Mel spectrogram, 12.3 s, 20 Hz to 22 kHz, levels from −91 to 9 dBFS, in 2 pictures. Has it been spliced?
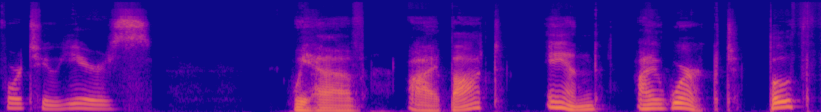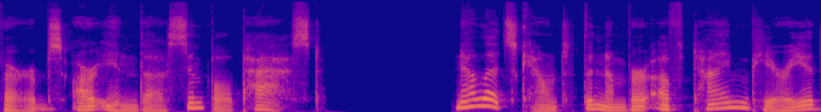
yes; 2 cuts; at 2.0 s, 5.6 s

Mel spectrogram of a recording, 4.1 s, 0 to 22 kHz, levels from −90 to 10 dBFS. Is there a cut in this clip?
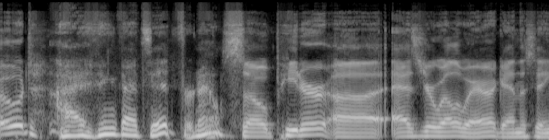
no; 0 cuts

